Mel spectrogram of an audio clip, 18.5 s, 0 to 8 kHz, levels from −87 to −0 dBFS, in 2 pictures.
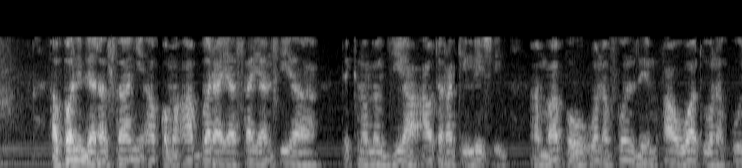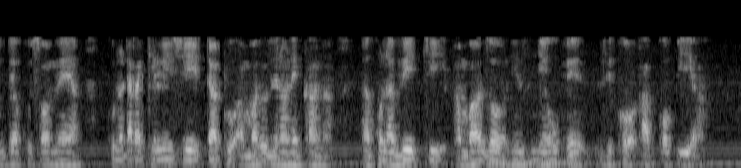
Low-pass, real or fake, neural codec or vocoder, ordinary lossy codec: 7.2 kHz; real; none; AAC, 16 kbps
